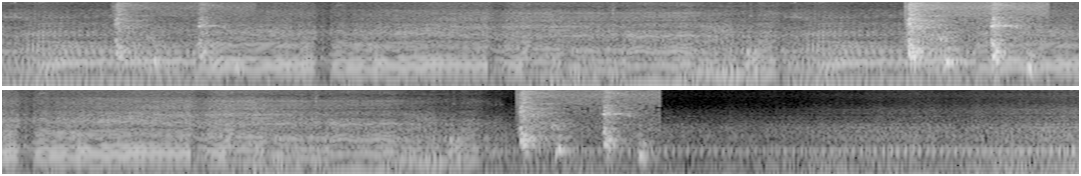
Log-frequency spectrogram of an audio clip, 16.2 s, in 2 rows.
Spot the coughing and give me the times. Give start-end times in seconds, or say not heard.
0.8-1.9, 6.8-7.8, 11.9-13.1.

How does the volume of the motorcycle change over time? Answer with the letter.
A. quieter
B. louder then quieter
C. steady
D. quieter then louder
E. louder
A.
